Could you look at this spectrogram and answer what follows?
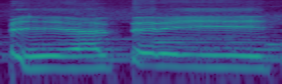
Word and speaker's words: Beatrice: Oh, Beatrice. Why do they say so Italian too? It is the Italian pronunciation of the name.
